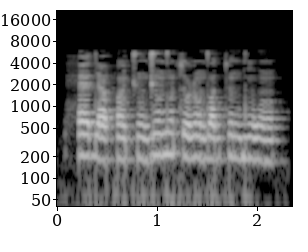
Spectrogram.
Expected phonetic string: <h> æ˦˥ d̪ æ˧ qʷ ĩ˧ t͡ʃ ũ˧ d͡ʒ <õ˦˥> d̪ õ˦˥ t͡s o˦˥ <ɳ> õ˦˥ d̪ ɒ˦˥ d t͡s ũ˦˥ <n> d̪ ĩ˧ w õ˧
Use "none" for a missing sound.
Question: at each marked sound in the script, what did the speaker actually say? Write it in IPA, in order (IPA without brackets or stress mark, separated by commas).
h, õ˦˥, ɳ, n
